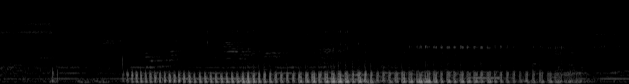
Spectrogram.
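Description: A Boston Terrier snores in its sleep. One drawn-out, deep, rattling breath lasts about four seconds, vibrating in a fast, fluttering buzz before it fades back to quiet.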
